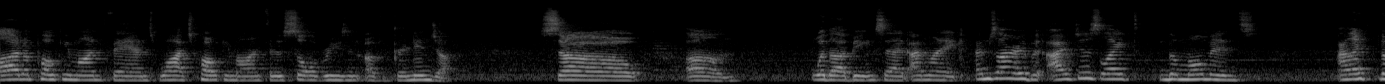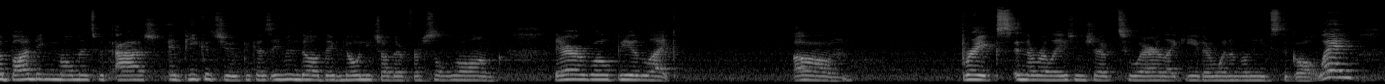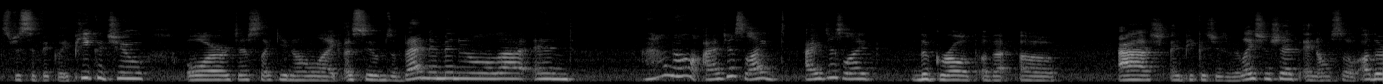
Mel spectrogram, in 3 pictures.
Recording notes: Sorry for the fan background noise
